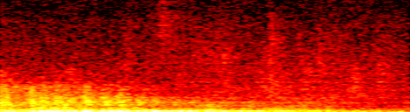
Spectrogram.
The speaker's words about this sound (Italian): I temporali! È ufficialmente finita l'estate.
